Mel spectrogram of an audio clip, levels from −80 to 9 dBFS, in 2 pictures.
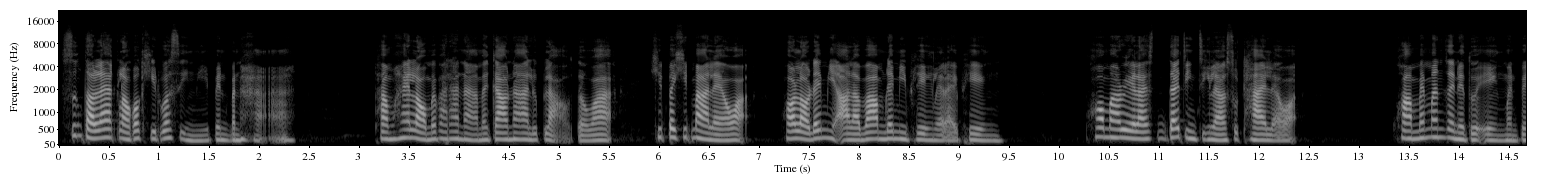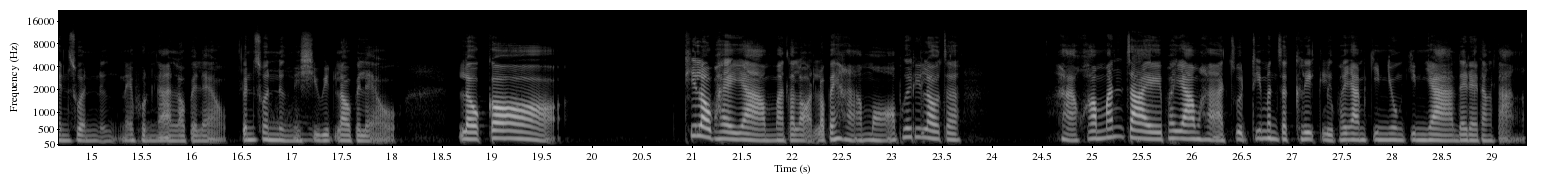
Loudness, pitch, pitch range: -27 LUFS, 185 Hz, 170-215 Hz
